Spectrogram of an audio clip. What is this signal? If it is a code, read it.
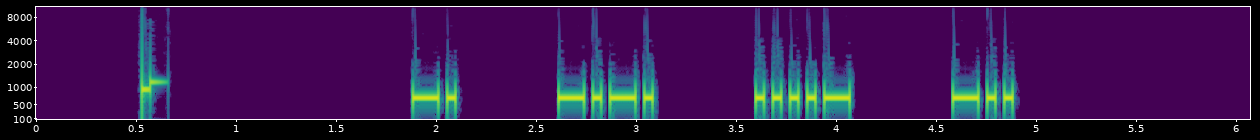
Morse code, heard as a keyed tone, about 28 wpm, spaced as for 13 wpm, 700 Hz. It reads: NC4D
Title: USA Call Signs - 4 Characters - 4x Character Spacing - 28wpm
